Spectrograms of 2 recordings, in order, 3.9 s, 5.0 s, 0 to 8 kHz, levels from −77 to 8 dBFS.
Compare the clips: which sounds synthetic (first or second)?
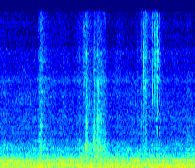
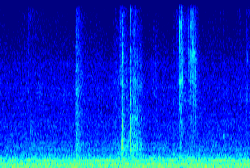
first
